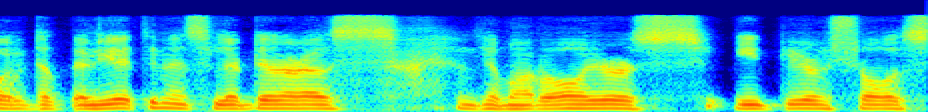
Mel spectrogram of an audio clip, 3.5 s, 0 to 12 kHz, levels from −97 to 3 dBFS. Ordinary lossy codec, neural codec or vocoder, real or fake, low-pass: MP3, 64 kbps; codec, 16 kHz, 0.5 kbps, FreqCodec, larger model; fake; 7.2 kHz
